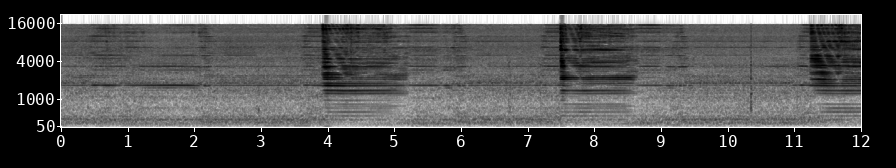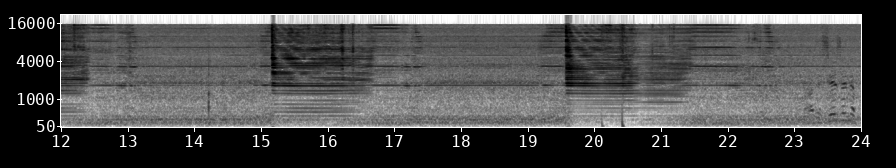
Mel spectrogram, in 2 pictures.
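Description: SawStop table saw with a dado stack running steadily while it cuts finger-joint slots in the end of a wooden board held in a jig. There are five cuts, each lasting about a second and rising to a louder, pitched cutting sound, spaced roughly four seconds apart.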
